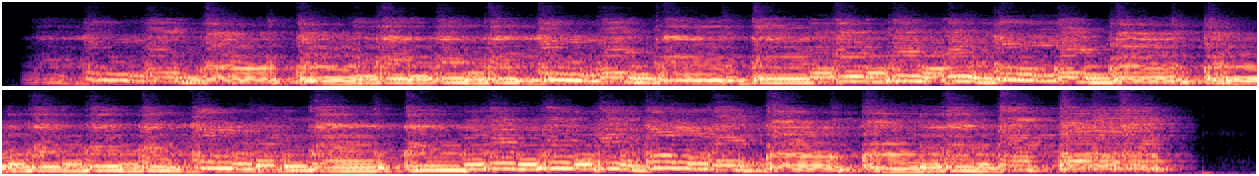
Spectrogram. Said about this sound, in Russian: Например, так звучит гитара, сделанная из айфонов.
